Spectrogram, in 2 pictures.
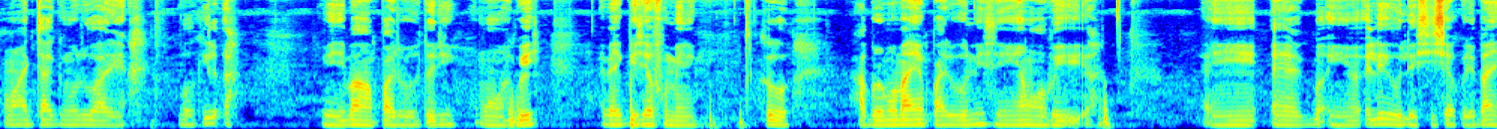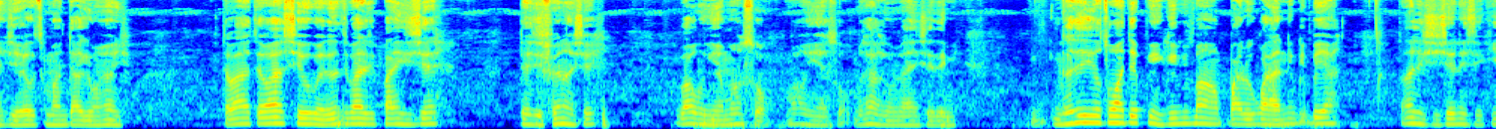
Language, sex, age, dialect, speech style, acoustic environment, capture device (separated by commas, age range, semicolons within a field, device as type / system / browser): Yoruba, male, 18-24, Nigeria - Lagos Yoruba, relaxed, nature; people talking, mobile / Linux / Chrome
